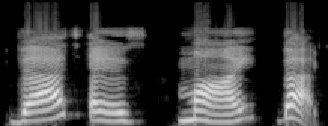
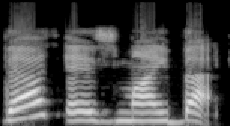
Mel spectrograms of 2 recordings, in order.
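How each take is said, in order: First: "That is my bag" said slowly, each word spaced out; slow model sentence. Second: Said in the usual way. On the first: Shown as a demonstration. Teacher to her girls, a slow careful model sentence. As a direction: spell it out slowly so the class can copy. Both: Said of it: "so I should use that".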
